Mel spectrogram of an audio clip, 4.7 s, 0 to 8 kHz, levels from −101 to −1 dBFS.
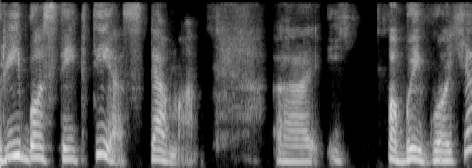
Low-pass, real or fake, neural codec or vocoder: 7.2 kHz; fake; vocoder, 44.1 kHz, 128 mel bands, Pupu-Vocoder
